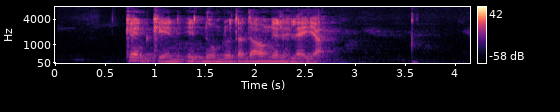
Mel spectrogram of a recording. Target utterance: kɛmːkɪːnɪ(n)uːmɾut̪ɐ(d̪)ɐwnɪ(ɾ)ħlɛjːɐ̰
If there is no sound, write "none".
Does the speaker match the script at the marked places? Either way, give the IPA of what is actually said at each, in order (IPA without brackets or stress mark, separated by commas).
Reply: nː, d̪, l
